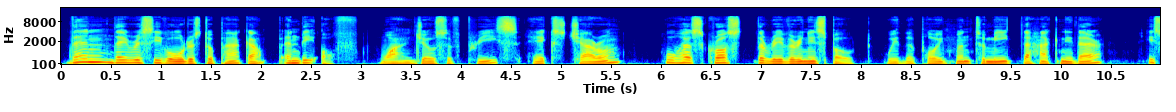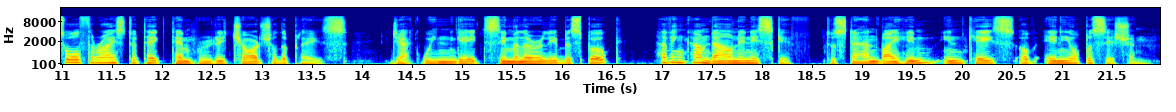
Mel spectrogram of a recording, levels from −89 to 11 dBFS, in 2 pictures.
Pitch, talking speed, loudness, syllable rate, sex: 140 Hz, 160 wpm, -16 LUFS, 4.8 syllables/s, male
